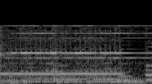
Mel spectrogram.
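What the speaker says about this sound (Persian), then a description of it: "تلفن." A telephone rings with a steady electronic tone that holds through the whole moment and stays clear and fairly loud. No one speaks over it.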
